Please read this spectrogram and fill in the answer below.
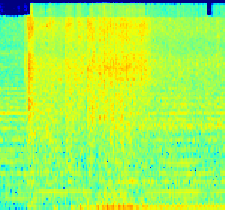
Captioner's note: engine starting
